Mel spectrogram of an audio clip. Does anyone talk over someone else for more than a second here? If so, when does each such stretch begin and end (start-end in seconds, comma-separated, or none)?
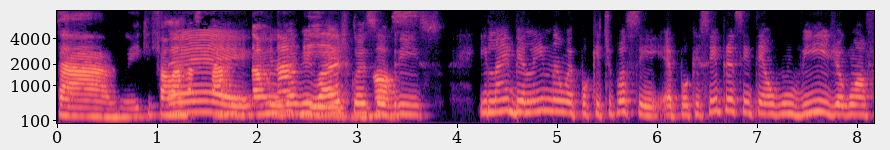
1.1-3.7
